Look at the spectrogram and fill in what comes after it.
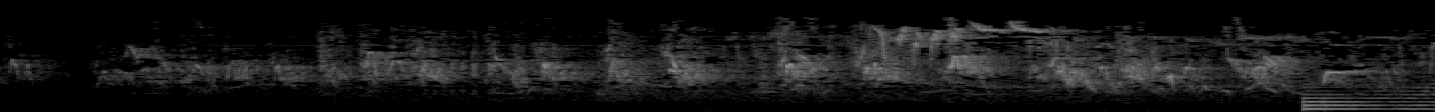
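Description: Birds chirping, many short overlapping calls growing gradually louder. Music with held notes comes in near the end.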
